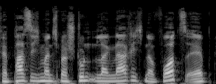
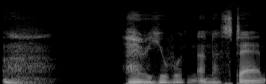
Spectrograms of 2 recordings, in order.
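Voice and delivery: very quiet, very low, put-on lovesick sigh; 7 semitones lower, 10 dB quieter than usual. Praising a narrator's reading of a favourite scene, imitating Stephen Fry's sighing Ron. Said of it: "sagte Ron mit einem Seufzer".

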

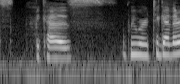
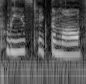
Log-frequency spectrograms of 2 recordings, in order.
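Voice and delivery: put-on tearful pleading, higher; 6 semitones higher than usual. Retelling begging a parent to remove new braces: imitating her own past crying. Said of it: "crying, being like".

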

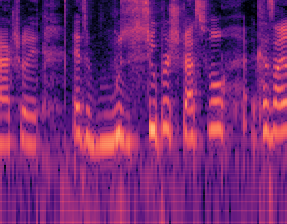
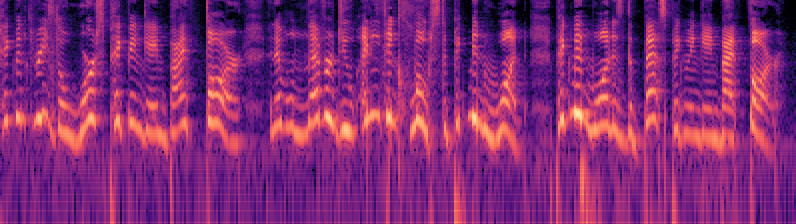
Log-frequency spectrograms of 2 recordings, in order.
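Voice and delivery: loud, angry, heated, impassioned passionate ranting; 3 semitones higher, 7 dB louder than usual. Ranking the Pikmin games on a take; angry, passionate rant. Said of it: "I sounded angry".

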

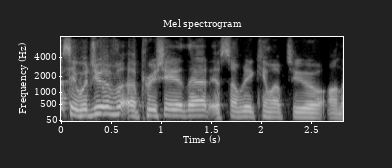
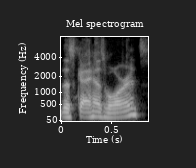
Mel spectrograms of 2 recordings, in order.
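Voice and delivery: ordinary talk, nothing marked

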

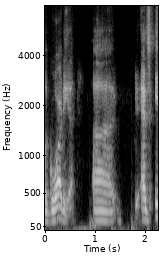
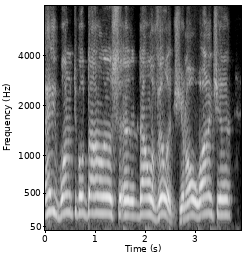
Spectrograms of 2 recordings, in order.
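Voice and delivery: very loud, pitched-up, belted-out delivery; 7 semitones higher, 10 dB louder than usual. Retelling a phone call with Dom, Dom Irrera impression. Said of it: "That's my Dom Irrera impression".

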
